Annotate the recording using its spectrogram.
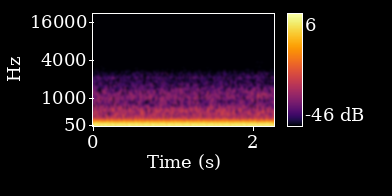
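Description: A steady low hum with no other sound: the background drone of the recording.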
